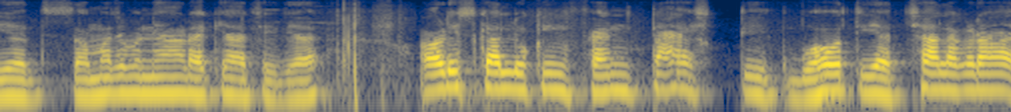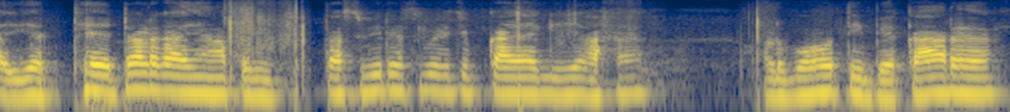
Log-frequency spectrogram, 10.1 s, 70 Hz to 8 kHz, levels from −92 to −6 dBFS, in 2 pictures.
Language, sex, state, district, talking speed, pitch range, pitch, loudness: Hindi, male, Bihar, Saharsa, 200 wpm, 145-175 Hz, 155 Hz, -17 LUFS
